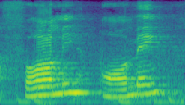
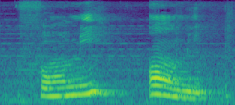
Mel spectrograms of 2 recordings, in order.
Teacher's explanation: O paulistano fala fome, homem, com vogais bem orais. No resto do país se diz fome, homem. · o falar paulistano se caracteriza também por desnasalizar as vogais seguidas de M ou N mais vogal, ao contrário do que acontece no resto do Brasil.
